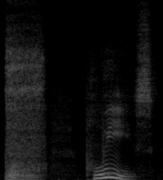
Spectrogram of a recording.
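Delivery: scornful pfft, please, voice dropped low; dismissive scoff. Real, not acted. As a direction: brush the idea off with a scoff. Scoffing at giving away power.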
